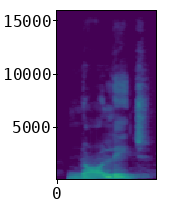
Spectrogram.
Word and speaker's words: knowledge: porridge it is called porridge then the word k n o WL e DG e knowledge here k is all so sudden and t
